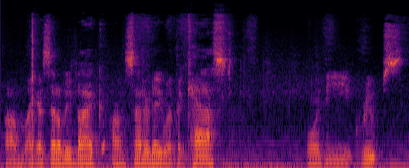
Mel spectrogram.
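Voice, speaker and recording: This is casual livestream chat from a young male streamer and caster at his computer, faint music playing underneath. His medium-pitched voice is darkish, flat, and moderately paced, worn from talking as he rambles upbeat with lots of fillers.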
